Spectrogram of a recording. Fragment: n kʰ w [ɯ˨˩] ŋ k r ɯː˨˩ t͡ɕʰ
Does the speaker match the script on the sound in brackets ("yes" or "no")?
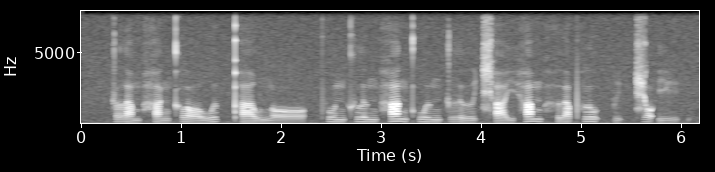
no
